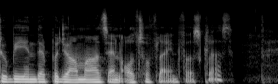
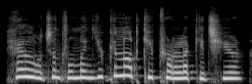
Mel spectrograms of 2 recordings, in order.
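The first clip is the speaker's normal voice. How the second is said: put-on much higher, louder scolding old lady voice; mocking old lady; 3 dB louder than usual. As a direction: ham up a bossy old lady shooing him off.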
